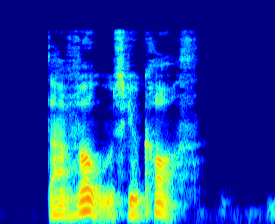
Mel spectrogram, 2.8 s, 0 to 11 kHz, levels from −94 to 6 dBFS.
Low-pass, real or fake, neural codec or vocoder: 7.2 kHz; fake; codec, 16 kHz, 8 kbps, FreqCodec, larger model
